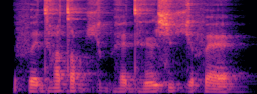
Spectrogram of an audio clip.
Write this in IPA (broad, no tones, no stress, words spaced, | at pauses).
fɛdʱɛtˤœb çœbʱædʱɛ̃ə̯ɕø çɛfæ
